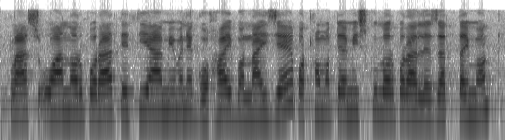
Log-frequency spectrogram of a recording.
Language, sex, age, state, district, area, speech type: Assamese, female, 45-60, Assam, Nalbari, rural, spontaneous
